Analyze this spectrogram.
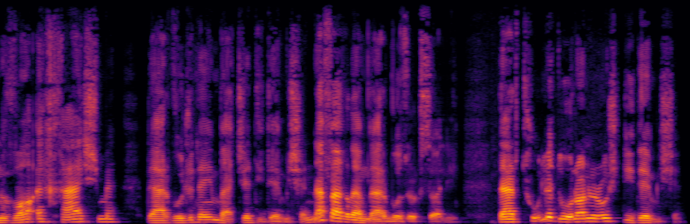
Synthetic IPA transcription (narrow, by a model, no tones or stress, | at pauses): nvɒːʔe̞xæʃm | d̪̥æɾvod͡ʒuːd̪e̞iːnbæt͡ʃʰe̞d̪iːd̪e̞mḭːʃḛnʔæfæɣd̪æmd̪æɾbozoɾɡsɒ̰ːlḭː | d̪̥æɾt̪ʰuːle̞d̪oːɾɒːneɾoʃt̪̚d̪iːd̪e̞miːʃe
